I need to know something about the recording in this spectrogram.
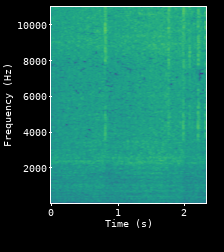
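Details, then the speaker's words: Suzuki Swift GT3 (owner says common on Swifts over six years old), engine running with AC switched on: steady hum and hiss with faint scattered crackling and ticking, most likely from the weak stock AC compressor; suggested fix is replacing the compressor. "Hai dengarkan Suarez kecegat itu memang kemungkinan besar dari kompresor kompresor Ya Nari kompresornya"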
